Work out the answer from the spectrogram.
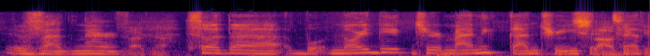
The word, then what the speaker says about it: Wagner: pronounced with a V Wagner so the Nordic Germanic countries that's how they pronounce it you spell it with a W but you pronounce it with a V so Pino pronounced in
